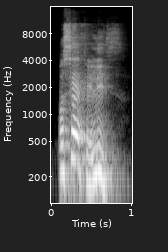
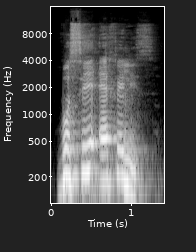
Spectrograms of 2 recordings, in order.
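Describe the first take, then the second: First: The pitch rises at the end. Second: The pitch falls at the end. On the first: It asks a question. "Muda a entonação" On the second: It states a fact. "Muda a entonação"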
